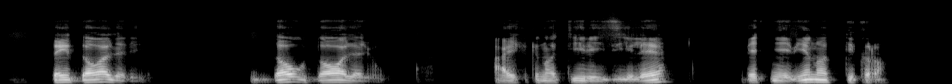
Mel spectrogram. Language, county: Lithuanian, Alytus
